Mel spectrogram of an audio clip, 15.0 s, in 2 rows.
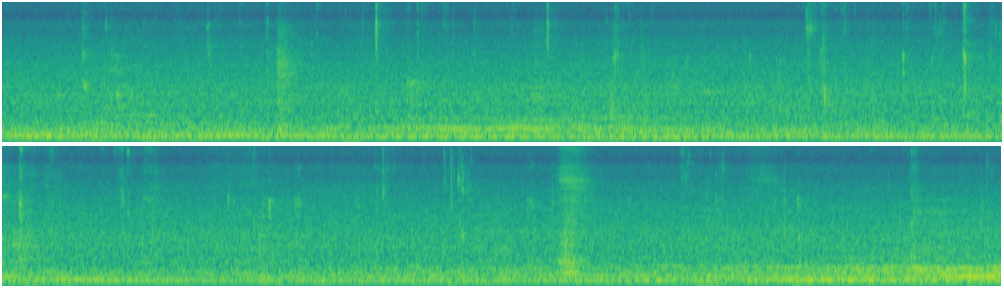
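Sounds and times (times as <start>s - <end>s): chewing noodles: 0.4s - 14.9s
wet mouth clicks and smacks: 12.5s - 13.6s.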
